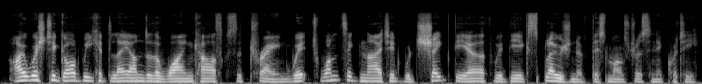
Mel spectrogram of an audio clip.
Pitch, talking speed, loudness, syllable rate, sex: 140 Hz, 230 wpm, -17 LUFS, 5.5 syllables/s, male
